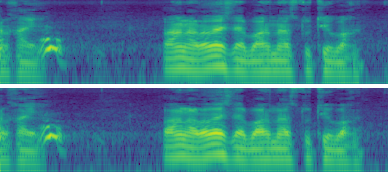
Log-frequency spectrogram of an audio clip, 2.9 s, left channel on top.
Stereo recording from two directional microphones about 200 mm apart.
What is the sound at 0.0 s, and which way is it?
Speech, centre (ahead or behind).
